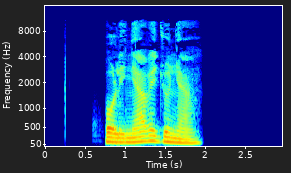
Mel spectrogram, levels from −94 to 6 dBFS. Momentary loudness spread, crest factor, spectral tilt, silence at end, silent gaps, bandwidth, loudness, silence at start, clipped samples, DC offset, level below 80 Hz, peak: 10 LU; 18 dB; -7 dB/octave; 1 s; none; 11 kHz; -22 LUFS; 0.75 s; under 0.1%; under 0.1%; -42 dBFS; -6 dBFS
